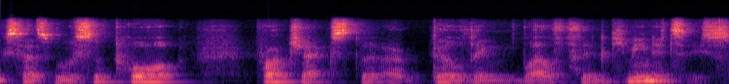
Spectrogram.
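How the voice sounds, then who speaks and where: The voice belongs to a man and is somewhat breathy. His intonation stays fairly even. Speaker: planning trainer. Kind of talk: online training lecture. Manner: fast.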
